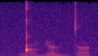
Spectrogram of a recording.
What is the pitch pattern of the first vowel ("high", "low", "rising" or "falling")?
low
